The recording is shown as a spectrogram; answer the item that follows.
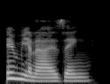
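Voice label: "immunizing", British English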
